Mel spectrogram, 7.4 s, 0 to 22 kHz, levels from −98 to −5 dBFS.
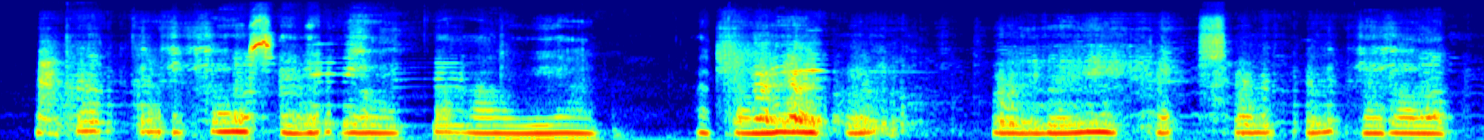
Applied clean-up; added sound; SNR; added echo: neural mask model RNNoise.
